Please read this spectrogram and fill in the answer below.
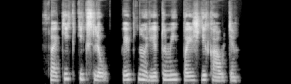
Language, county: Lithuanian, Šiauliai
